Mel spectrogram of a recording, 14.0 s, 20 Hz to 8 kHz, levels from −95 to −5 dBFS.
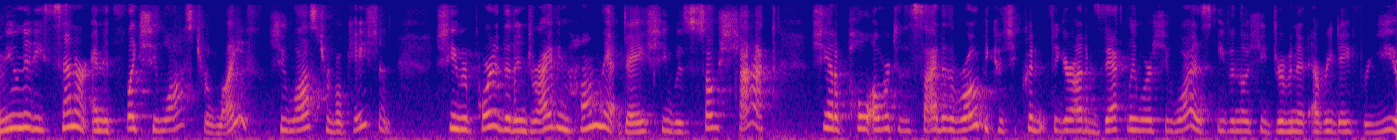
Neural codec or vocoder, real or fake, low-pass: codec, 16 kHz, 6 kbps, DAC; fake; 7.2 kHz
